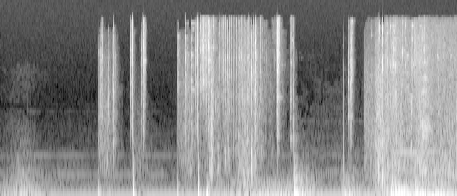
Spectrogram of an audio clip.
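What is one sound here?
Menu interface clicks sound in quick succession.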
